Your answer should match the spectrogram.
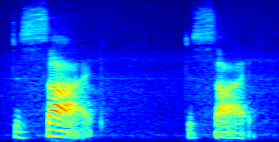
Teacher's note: the verb decide so two syllables decide and the stress according to the rule is on the second syllable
